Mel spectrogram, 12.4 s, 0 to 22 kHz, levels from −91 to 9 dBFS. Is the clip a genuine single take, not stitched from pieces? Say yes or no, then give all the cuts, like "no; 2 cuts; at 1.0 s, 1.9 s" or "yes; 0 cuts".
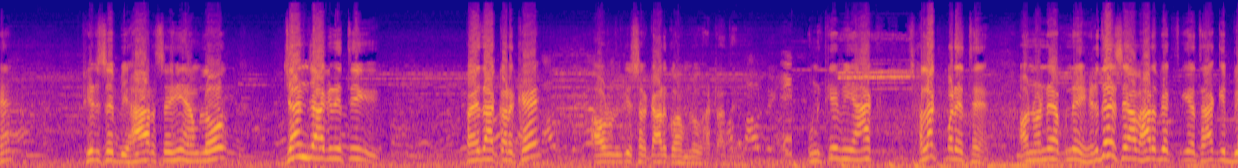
no; 1 cut; at 7.9 s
